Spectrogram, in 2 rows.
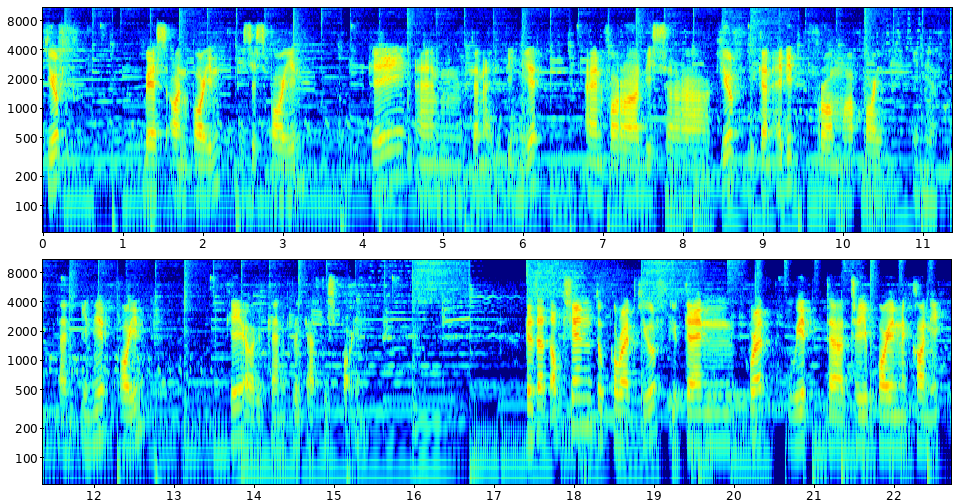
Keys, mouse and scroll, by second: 0.3 click, 18.1 middle click, 20.1 click.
